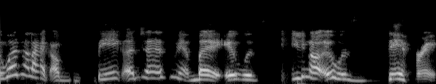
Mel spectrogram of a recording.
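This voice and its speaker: A woman with a strong Deep South accent and very wide swings in pitch. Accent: strong Southern twang, Mississippi-Alabama. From Mississippi, Gulfport. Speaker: business owner and military veteran. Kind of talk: casual interview.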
